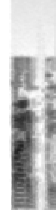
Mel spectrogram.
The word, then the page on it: parte: espagnol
